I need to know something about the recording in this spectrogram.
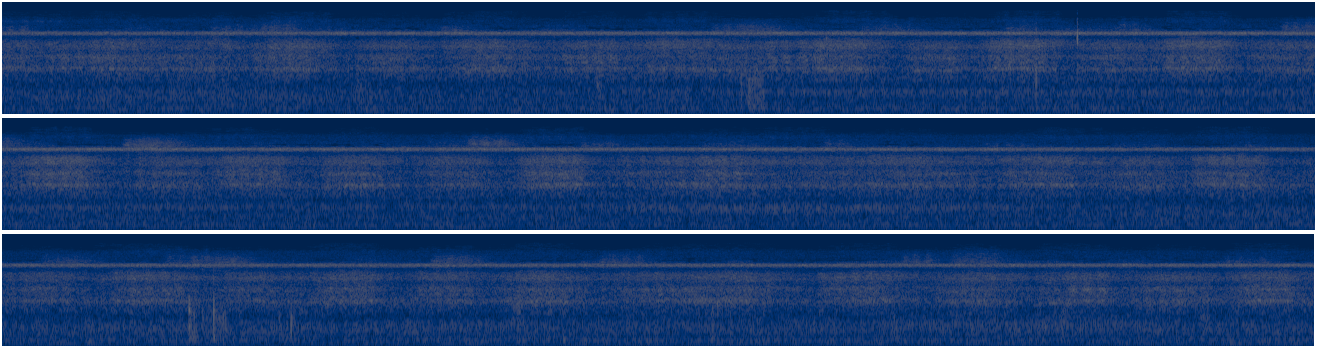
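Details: Night-time crickets in rural Florida, a continuous shrill whine holding steady under layered pulsing chirps repeated roughly once a second, with a couple of faint soft taps in the background.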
